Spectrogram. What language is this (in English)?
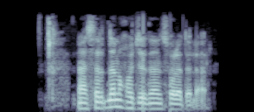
Uzbek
